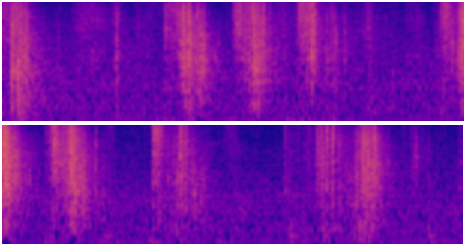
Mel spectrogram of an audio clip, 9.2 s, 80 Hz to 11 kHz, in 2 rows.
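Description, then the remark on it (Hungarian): Book pages are flipped in quick succession while turning to the Second Letter to Timothy, chapter 3: a dozen or so crisp papery swishes and rustles at an uneven pace, moderately loud, with no one speaking. “fejezet, lapozzunk oda, Timóteusokhoz írott 2. levél, 3. fejezet.”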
